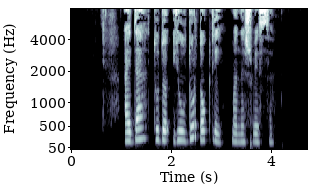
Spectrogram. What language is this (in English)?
Mari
